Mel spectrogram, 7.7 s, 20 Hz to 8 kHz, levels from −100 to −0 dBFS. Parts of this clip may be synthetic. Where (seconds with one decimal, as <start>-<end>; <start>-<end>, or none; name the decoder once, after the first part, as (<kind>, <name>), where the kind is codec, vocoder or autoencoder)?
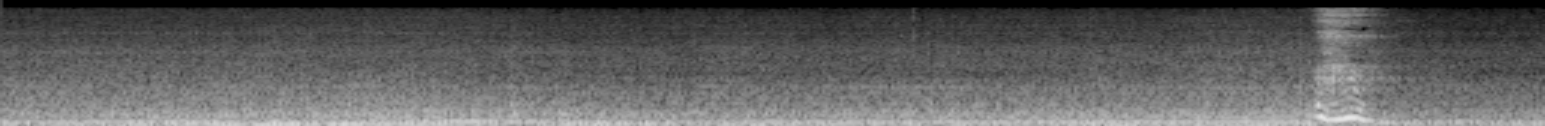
0.0-5.5 (vocoder, BigVGAN v2); 6.0-7.7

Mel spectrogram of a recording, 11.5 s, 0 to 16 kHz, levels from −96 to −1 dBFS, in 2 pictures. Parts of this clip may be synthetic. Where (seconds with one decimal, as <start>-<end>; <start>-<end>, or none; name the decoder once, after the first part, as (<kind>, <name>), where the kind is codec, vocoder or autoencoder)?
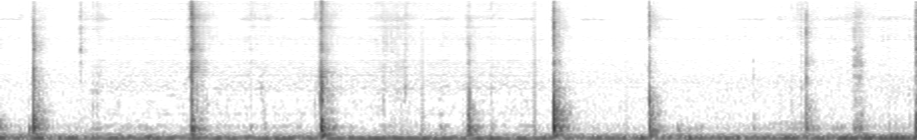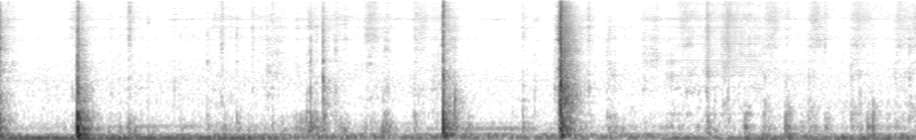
0.6-3.4 (vocoder, BigVGAN v2); 9.9-10.5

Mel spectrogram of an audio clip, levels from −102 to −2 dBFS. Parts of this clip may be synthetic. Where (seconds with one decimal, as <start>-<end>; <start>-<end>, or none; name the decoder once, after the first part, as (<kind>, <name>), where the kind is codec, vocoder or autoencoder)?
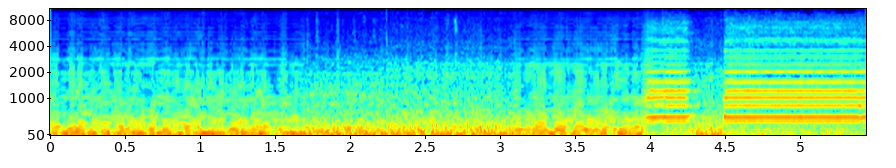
0.0-1.7 (vocoder, BigVGAN v2); 3.1-4.1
